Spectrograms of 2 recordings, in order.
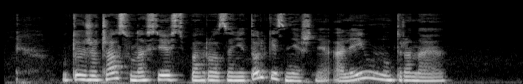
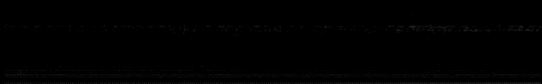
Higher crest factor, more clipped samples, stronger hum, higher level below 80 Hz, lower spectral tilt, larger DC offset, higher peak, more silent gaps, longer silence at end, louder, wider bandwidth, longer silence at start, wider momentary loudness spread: about the same, 14 dB vs 18 dB; neither; second, none vs 50 Hz at -70 dBFS; first, -44 dBFS vs -72 dBFS; first, -5.5 dB/octave vs -1 dB/octave; neither; first, -2 dBFS vs -42 dBFS; neither; first, 0.75 s vs 0 s; first, -15 LUFS vs -57 LUFS; about the same, 11.5 kHz vs 11.5 kHz; about the same, 0.15 s vs 0.05 s; first, 8 LU vs 3 LU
